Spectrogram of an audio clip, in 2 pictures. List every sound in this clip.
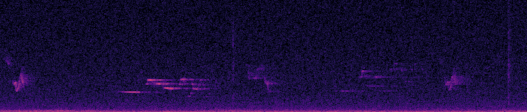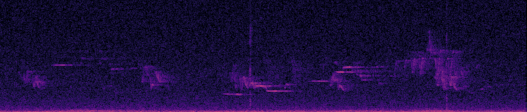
Red-eyed Vireo, Hermit Thrush, Chestnut-sided Warbler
